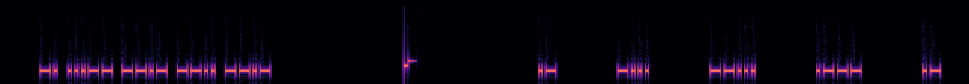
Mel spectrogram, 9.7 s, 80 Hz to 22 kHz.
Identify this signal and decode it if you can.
Morse code, heard as a keyed tone, about 34 wpm, spaced as for 18 wpm, 700 Hz. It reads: N3QZQ AB7JA
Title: USA Call Signs - 5 Characters - 6x Character Spacing - 35wpm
